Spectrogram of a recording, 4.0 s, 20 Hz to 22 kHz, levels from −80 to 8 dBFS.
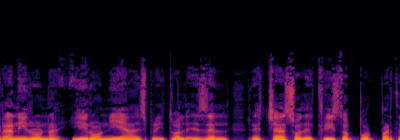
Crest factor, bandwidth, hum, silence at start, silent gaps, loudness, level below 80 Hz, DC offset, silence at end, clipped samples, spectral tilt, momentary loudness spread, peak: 14 dB; 11.5 kHz; none; 0 s; none; -18 LUFS; -54 dBFS; under 0.1%; 0.1 s; under 0.1%; -7 dB/octave; 6 LU; -4 dBFS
